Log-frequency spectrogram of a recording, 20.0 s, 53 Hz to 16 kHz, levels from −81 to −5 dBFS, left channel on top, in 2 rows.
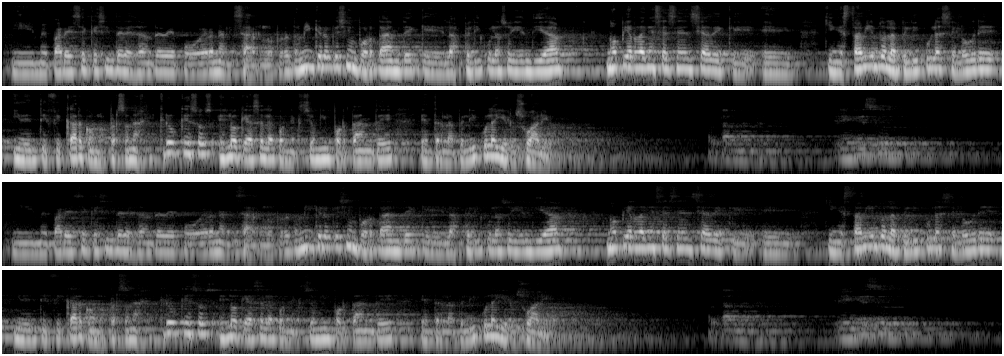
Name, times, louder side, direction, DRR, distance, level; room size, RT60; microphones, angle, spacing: voice 1, 0.0-5.7 6.0-8.0 8.2-15.5, left 4 dB, 70° left, 9 dB, 0.6 m, -30 dB
voice 2, 17.1-17.7 18.3-18.9, left 1 dB, 30° left, -1 dB, 6.6 m, -48 dB
27.5 x 14.0 x 9.6 m, 2.5 s
head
